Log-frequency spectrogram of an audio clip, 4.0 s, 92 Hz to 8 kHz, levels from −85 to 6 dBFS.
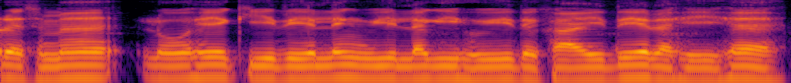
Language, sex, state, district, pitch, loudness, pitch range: Hindi, male, Uttar Pradesh, Lalitpur, 115 Hz, -17 LUFS, 110-120 Hz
